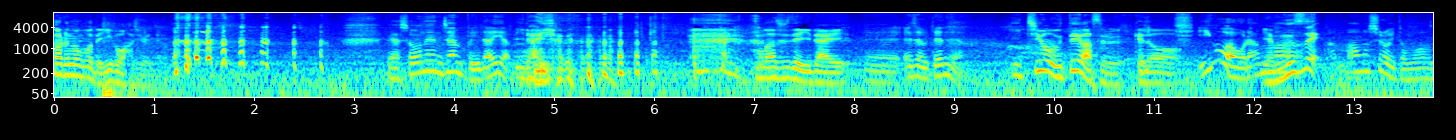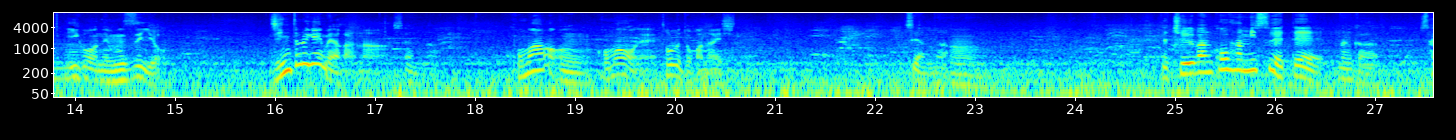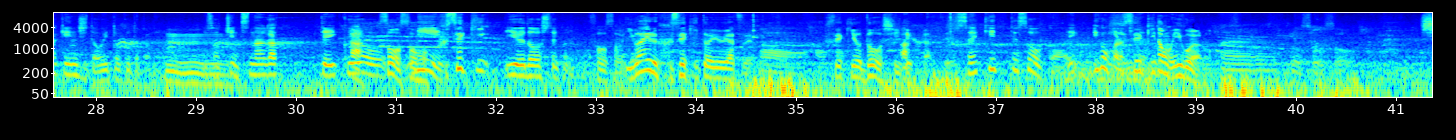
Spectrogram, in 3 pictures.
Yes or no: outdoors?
yes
